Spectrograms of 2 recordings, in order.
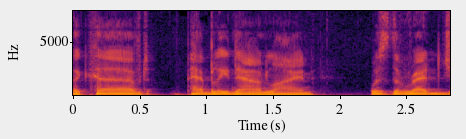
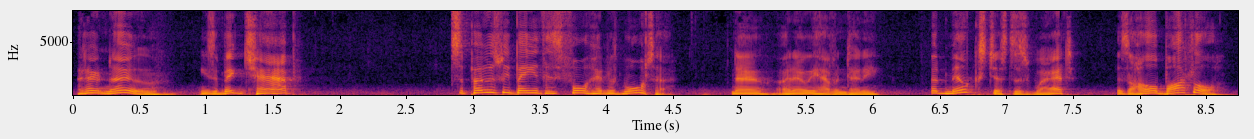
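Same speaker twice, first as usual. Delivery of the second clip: lightly voiced children, pitched higher; children working out a rescue; 6 semitones higher than usual. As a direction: puzzle it out in high child voices.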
